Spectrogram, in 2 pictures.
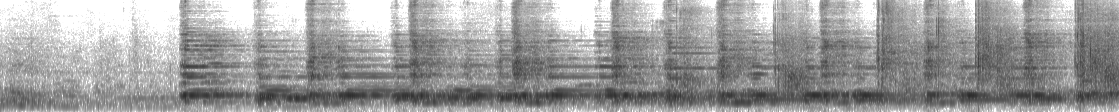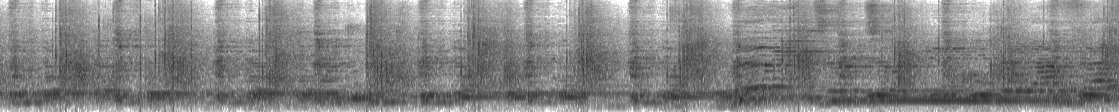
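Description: Ukulele strummed in a steady rhythm, beginning about a second and a half in.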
